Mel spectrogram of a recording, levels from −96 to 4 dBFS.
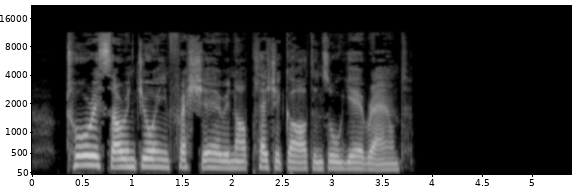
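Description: Throughout the speech the treble stops dead at 11.3 kHz and s sounds swirl and warble. This is likely MP3 compression at a bitrate near 48 kbps, zeroing weak frequency lines frame by frame. A plain low-pass filter would dull the top without that watery flicker.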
